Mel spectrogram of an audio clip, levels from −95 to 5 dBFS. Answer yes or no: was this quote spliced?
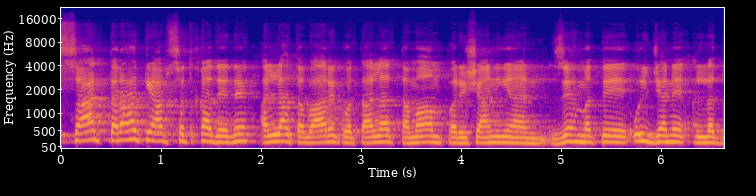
yes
